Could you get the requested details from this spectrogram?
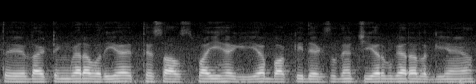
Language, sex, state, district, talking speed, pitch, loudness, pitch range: Punjabi, male, Punjab, Kapurthala, 215 wpm, 130 Hz, -15 LUFS, 125-135 Hz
